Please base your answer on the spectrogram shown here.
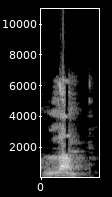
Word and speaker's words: lump: A gente tem que parar na última letrinha aqui, ó. Então, ó, lump. Não pode colocar um sonzinho a mais.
